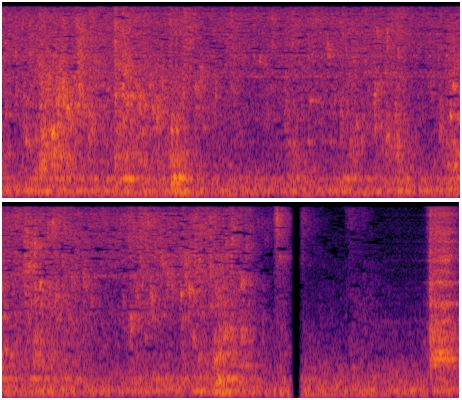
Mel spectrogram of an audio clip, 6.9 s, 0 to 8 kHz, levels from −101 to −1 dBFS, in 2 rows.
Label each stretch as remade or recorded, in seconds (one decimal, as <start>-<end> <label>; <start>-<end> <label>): 0.0-6.3 recorded; 6.3-6.9 remade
